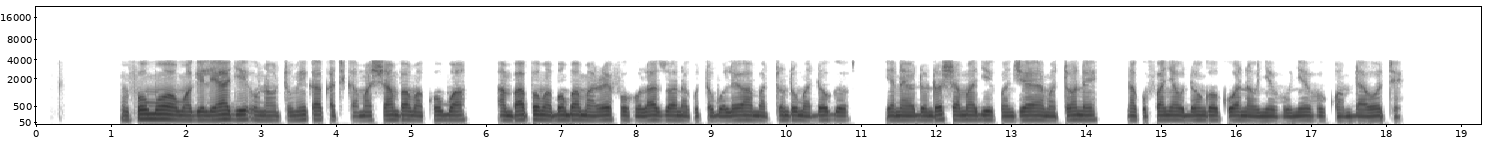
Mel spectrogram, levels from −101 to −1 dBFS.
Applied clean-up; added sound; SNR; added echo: none; none; none; none.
